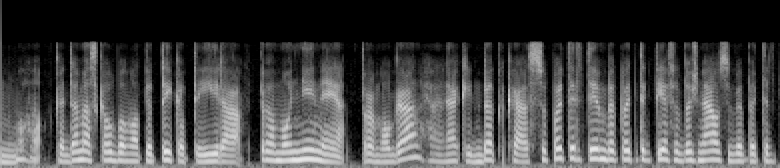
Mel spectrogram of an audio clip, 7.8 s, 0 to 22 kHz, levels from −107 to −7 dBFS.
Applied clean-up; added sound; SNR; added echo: neural diffusion model UNIVERSE++.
